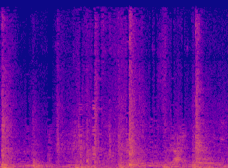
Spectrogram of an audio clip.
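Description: Locker-room bustle: low, indistinct voices with a few sharp knocks and thuds, about three or four, in a small room.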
